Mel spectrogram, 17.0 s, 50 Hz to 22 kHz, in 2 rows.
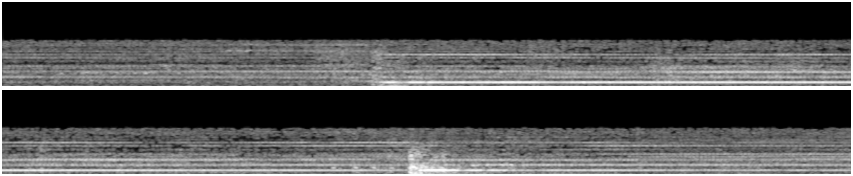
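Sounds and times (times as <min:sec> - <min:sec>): machine motor humming: 0:00.0 - 0:16.9
loud clunk: 0:11.8 - 0:14.9.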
